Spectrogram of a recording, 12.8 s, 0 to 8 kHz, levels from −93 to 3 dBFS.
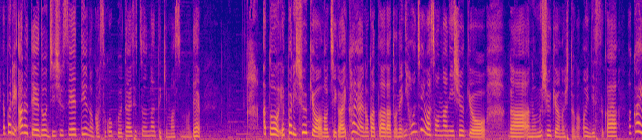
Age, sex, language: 20-39, female, Japanese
